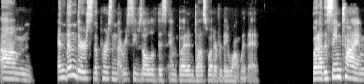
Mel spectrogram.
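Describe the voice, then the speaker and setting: In a Spanish accent, a woman talks at a medium pitch with ordinary pitch variation over a quiet background. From Puerto Rico. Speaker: life coach. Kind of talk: podcast interview. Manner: reflective, searching for words.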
